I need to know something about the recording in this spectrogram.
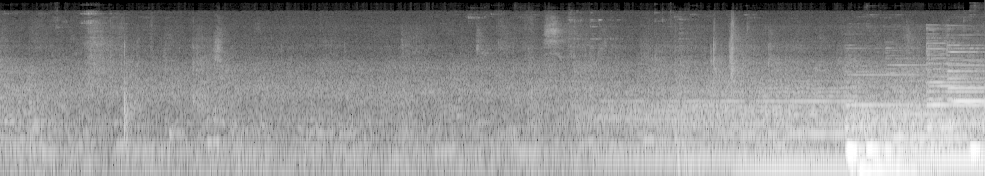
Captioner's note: chatter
